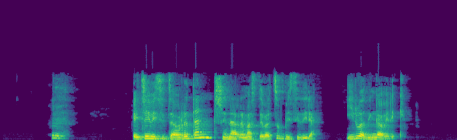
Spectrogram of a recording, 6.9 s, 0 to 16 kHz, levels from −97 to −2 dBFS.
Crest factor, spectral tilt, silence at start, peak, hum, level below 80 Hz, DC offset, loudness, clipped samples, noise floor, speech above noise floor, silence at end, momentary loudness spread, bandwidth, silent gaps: 16 dB; -5.5 dB/octave; 0.75 s; 0 dBFS; none; -60 dBFS; under 0.1%; -14 LUFS; under 0.1%; -89 dBFS; 76 dB; 0.8 s; 13 LU; 8 kHz; none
